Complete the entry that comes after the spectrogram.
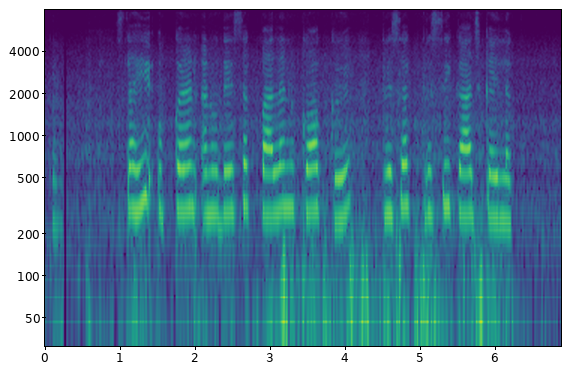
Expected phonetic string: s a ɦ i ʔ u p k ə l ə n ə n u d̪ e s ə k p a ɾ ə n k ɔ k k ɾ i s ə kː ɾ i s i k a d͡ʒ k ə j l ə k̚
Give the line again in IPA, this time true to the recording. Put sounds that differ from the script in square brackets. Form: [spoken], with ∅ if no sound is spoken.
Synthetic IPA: s [ə] ɦ i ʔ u p k ə [ɾ] ə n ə n u d̪ e s ə k p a [l] ə n k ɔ k k ɾ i s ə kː ɾ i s i k a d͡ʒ k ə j l ə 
